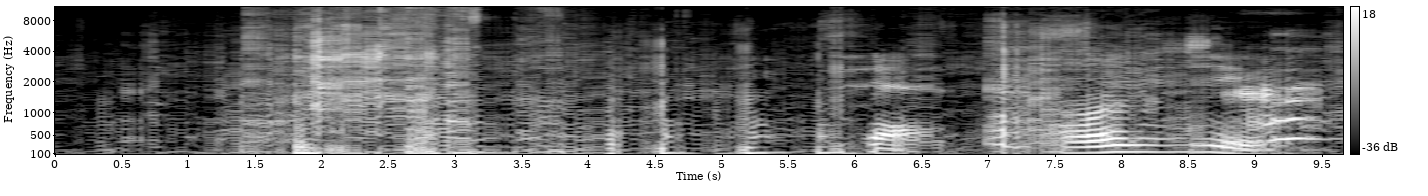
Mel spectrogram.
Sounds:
Speech

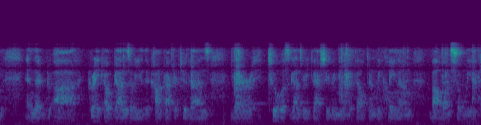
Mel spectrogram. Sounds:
Speech

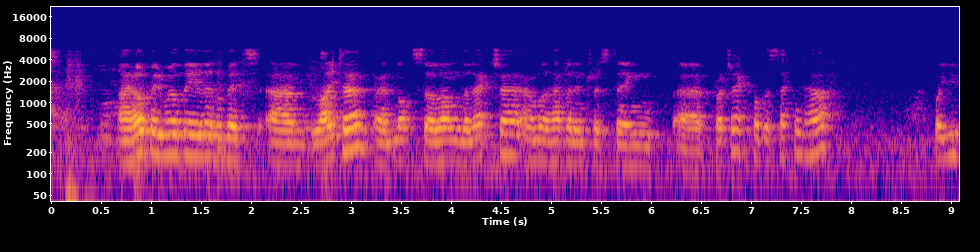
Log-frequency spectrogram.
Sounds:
Speech

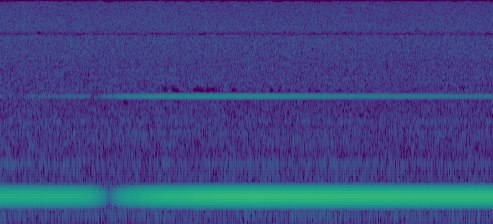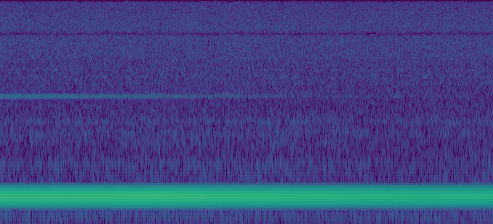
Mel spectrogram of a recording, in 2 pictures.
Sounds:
Sine wave, Tuning fork

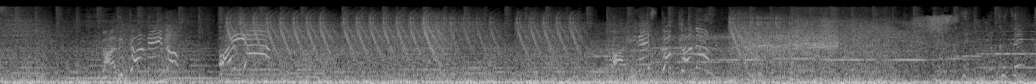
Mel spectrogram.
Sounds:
Music, Speech

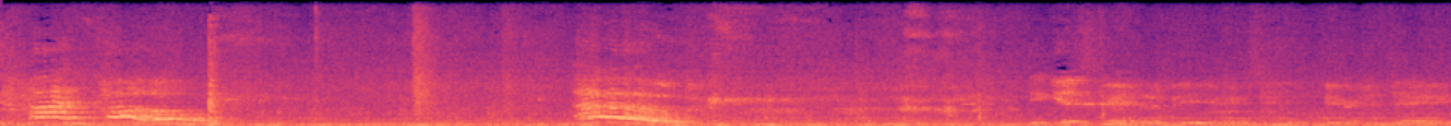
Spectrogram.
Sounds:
Speech, Music

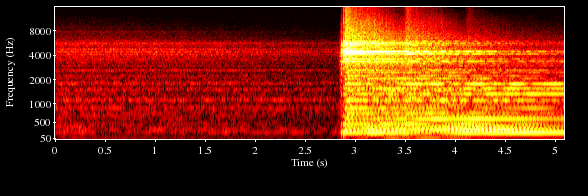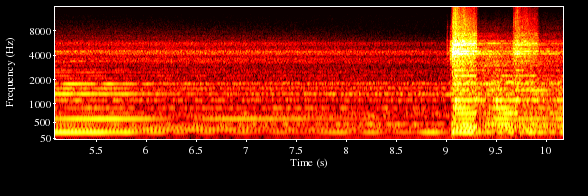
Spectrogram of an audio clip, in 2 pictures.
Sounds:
Bowed string instrument, Music

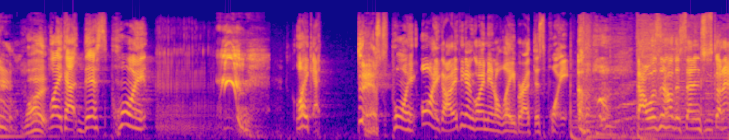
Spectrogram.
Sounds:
Speech, inside a large room or hall, Fart, Music

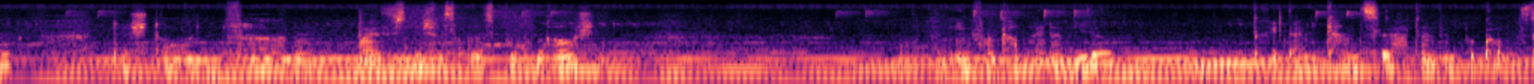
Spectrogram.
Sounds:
sharpen knife

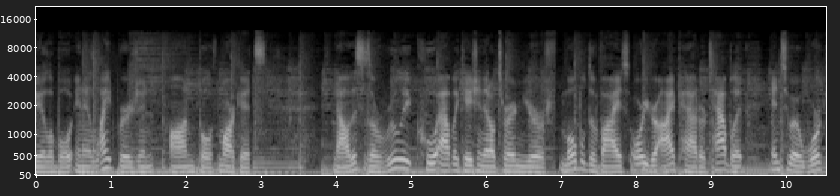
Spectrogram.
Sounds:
Music, Speech

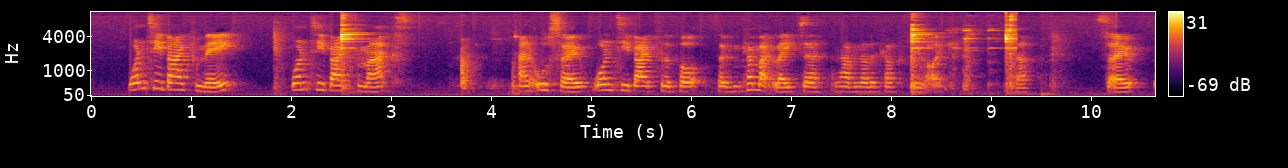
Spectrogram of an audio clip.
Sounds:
Speech

